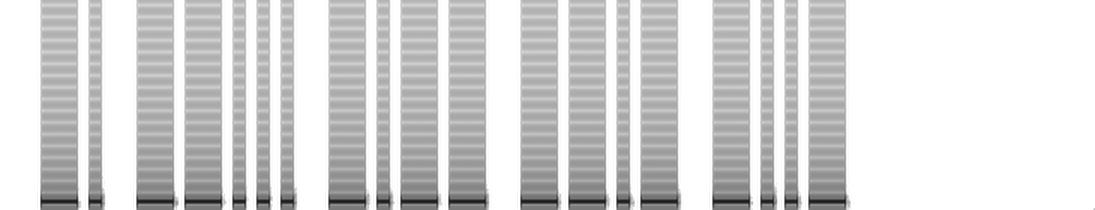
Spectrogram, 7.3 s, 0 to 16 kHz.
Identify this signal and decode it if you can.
Morse code, heard as a keyed tone, about 15 wpm, 700 Hz. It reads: N7YQX
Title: USA Callsign DE Callsign - 5 Characters - 15wpm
